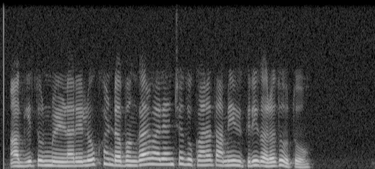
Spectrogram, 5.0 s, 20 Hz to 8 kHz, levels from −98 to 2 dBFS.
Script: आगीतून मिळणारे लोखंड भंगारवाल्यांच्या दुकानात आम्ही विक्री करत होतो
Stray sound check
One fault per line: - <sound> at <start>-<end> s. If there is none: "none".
none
